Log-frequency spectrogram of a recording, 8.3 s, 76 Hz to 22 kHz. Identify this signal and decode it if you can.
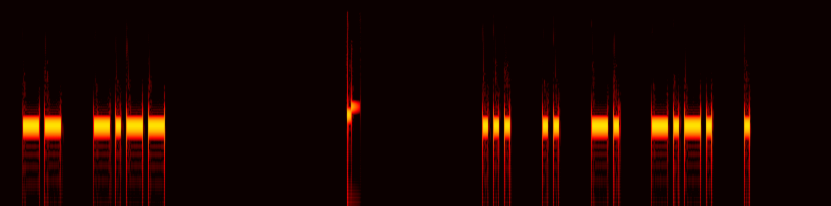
Morse code, heard as a keyed tone, about 22 wpm, spaced as for 16 wpm, 700 Hz. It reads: MY SINCE
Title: 2x Character Spacing - Top 300 Words - 22wpm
